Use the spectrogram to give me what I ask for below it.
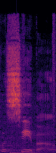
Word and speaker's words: placebo: looks really weird placeo the stress is on the middle syllable h Placebo very good you're fainting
